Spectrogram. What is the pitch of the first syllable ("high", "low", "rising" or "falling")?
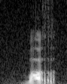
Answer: low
